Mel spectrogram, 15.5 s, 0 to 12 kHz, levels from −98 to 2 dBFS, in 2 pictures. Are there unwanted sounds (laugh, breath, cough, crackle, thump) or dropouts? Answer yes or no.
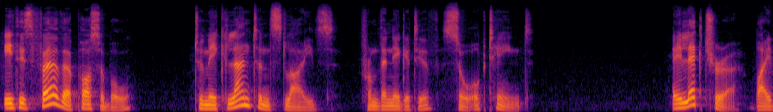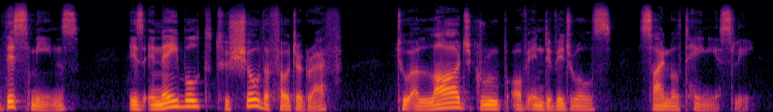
no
